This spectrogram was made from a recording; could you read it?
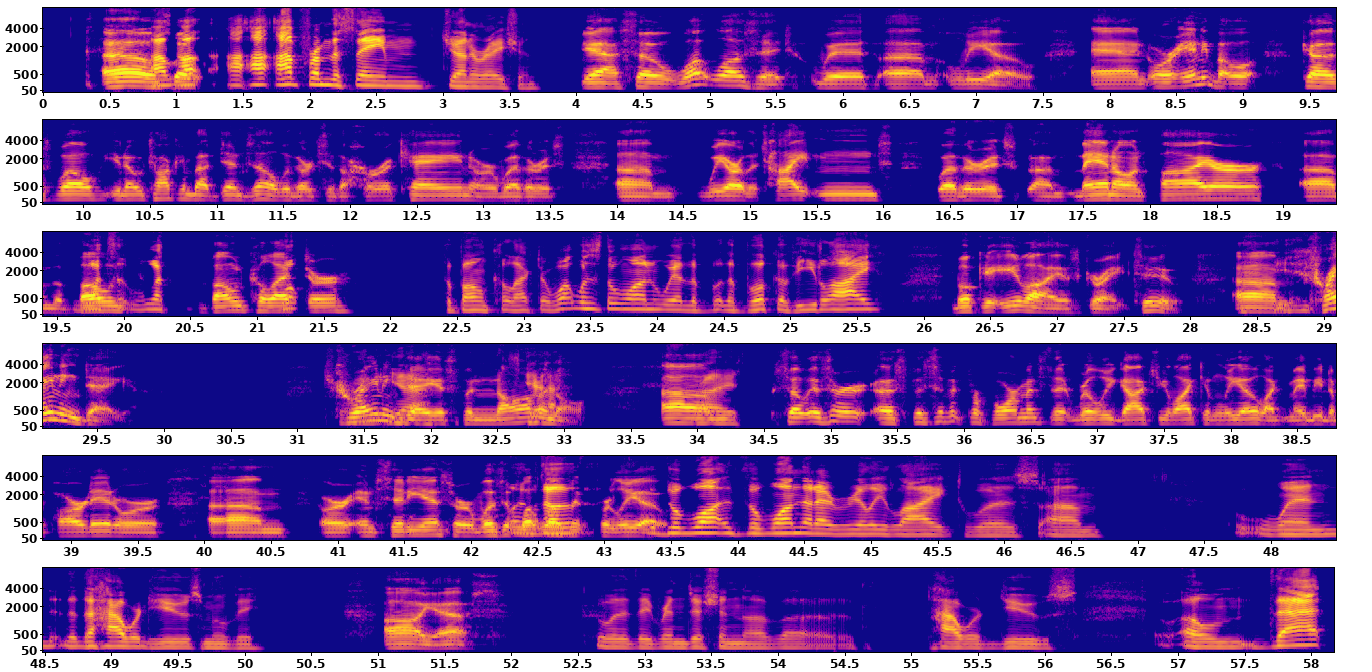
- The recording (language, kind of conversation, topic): English, unstructured, Which actors will you watch automatically without needing a trailer, and what makes them personally irresistible to you?
- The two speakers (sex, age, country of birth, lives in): male, 55-59, United States, United States; male, 65-69, United States, United States
- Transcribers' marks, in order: chuckle; laughing while speaking: "S yeah"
